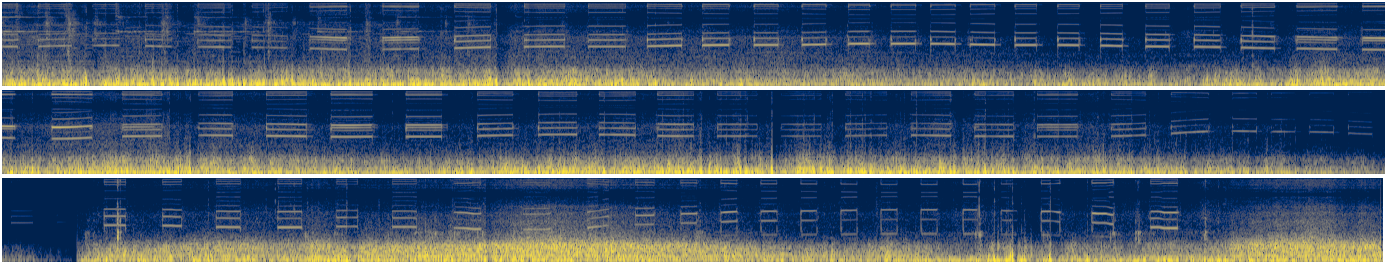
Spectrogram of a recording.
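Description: Paragliding variometer beeping steadily, its tone wavering slowly up and down as the glider climbs in lift, over heavy wind noise buffeting the microphone in flight. The sound cuts out for a moment about two-thirds of the way through, then the beeping and wind return.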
